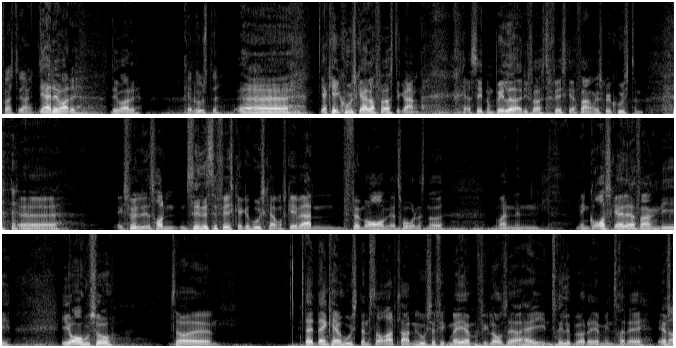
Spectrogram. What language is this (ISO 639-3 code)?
dan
